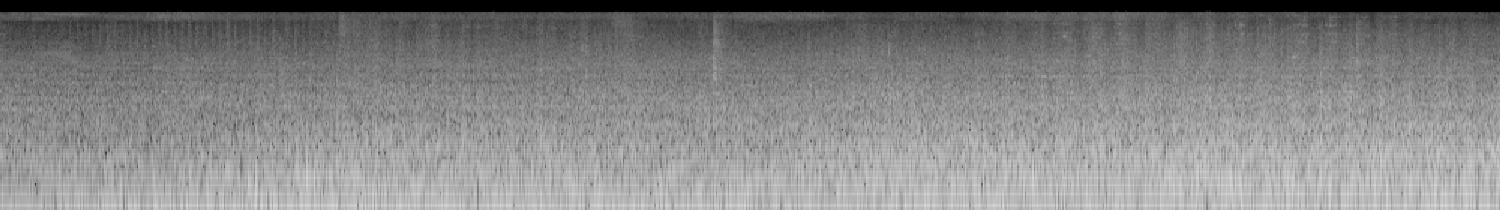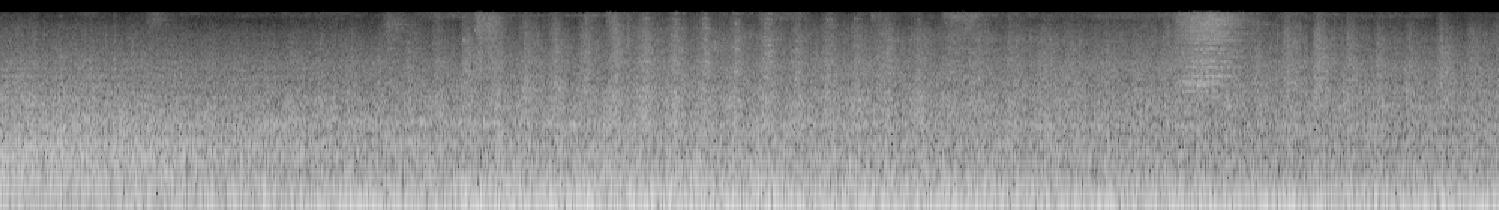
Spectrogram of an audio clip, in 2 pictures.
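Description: Freight cars of a long Union Pacific manifest train rolling past, tank cars then steel coil cars: a steady rumble with the wheels clicking over the rail joints. The rumble grows louder a little past the middle, and a brief high squeak cuts through near the end.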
